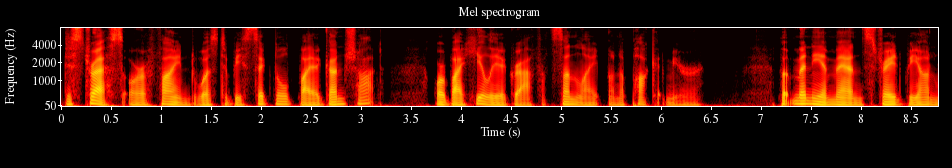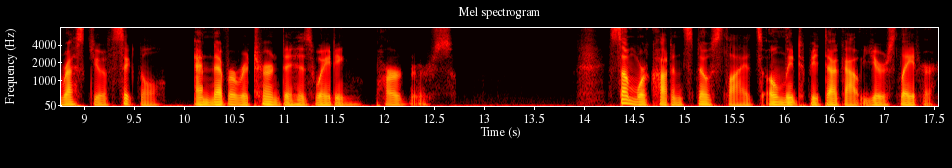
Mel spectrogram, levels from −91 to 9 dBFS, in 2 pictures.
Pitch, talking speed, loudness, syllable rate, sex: 85 Hz, 165 wpm, -27 LUFS, 4.9 syllables/s, male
